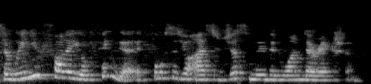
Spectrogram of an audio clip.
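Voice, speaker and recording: At a fairly quick pace, a woman with a fairly high pitch speaks with ordinary pitch variation amid audible room echo. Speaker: interviewer and self-love coach. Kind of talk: casual interview. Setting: live video stream. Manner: fast; animated.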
